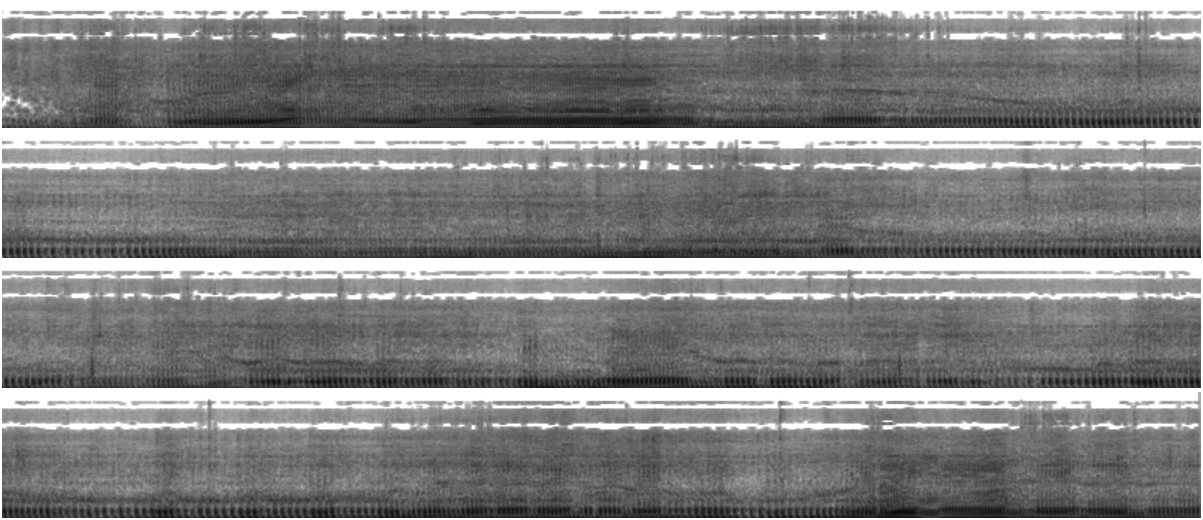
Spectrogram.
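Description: Motorcycle engine running on the move, its note rising and falling with the throttle as it rides along a dirt trail.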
